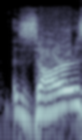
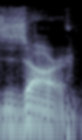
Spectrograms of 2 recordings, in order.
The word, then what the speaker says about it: Czar: It's not Caesar face. It's not scissor face. – Because everybody can't pronounce that. – It. Yeah. – Czar is a Russian word. It's czar. Yeah. Get it? Czar. – The C is silent.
